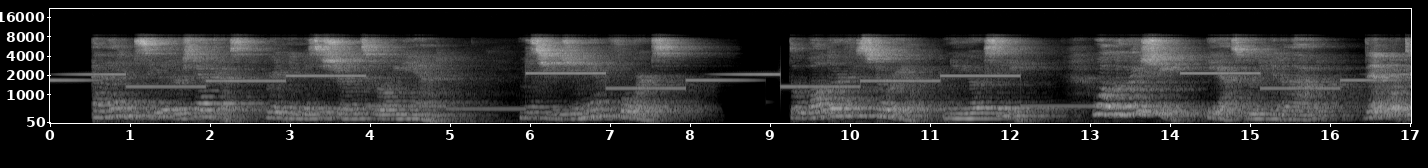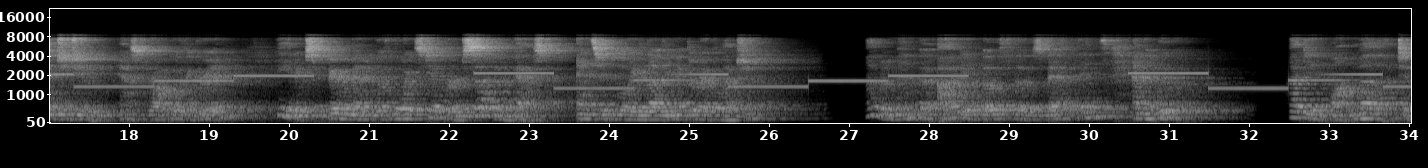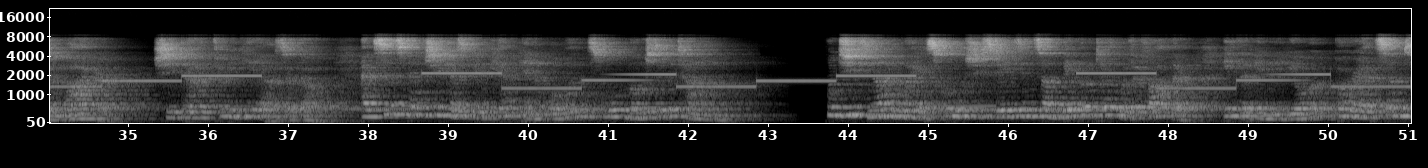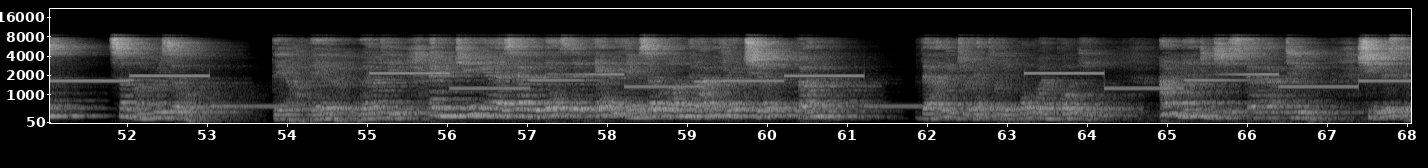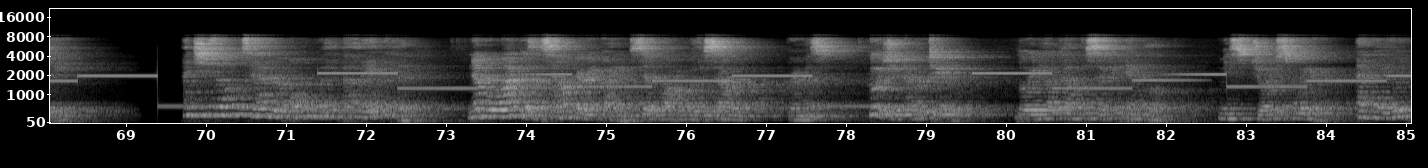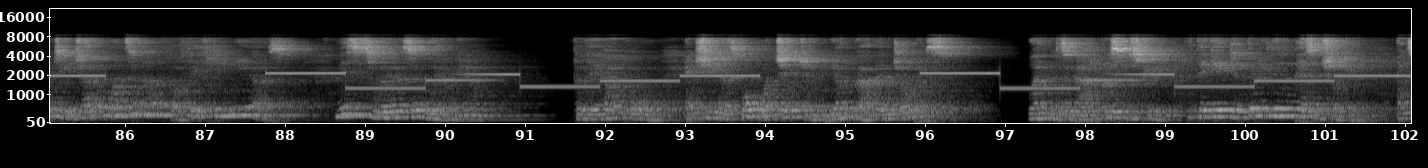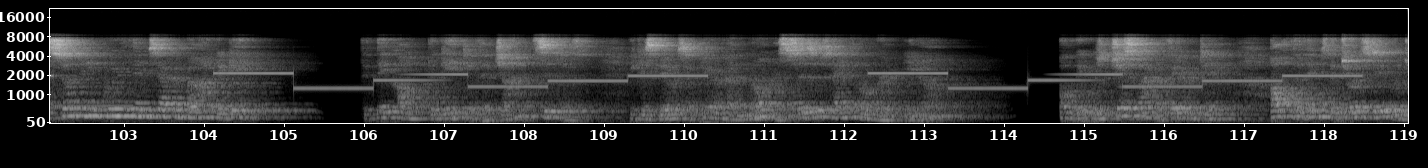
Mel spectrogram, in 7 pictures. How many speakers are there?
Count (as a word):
one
